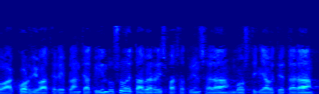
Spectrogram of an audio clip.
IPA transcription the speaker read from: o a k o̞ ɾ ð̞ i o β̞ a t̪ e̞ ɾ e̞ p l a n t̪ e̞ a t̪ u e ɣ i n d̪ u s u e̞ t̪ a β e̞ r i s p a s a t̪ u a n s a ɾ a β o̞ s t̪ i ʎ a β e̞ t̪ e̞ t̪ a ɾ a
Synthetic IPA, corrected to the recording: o a k o̞ ɾ ð̞ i o β̞ a t̪ e̞ ɾ e̞ p l a n t̪ e̞ a t̪ u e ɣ i n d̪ u s u e̞ t̪ a β e̞ r i s p a s a t̪ u i n s a ɾ a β o̞ s t̪ i ʎ a β e̞ t̪ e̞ t̪ a ɾ a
